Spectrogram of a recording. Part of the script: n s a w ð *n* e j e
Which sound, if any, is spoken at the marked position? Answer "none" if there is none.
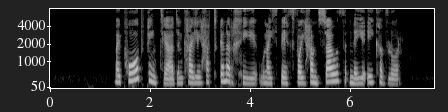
n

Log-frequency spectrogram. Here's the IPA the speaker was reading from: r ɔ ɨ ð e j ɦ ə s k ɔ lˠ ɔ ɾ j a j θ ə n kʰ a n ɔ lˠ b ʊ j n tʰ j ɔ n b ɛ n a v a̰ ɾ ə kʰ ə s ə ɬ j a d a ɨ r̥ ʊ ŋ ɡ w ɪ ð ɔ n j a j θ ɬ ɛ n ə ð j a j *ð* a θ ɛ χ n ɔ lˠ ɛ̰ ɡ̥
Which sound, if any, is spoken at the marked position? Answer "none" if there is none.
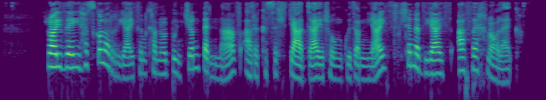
θ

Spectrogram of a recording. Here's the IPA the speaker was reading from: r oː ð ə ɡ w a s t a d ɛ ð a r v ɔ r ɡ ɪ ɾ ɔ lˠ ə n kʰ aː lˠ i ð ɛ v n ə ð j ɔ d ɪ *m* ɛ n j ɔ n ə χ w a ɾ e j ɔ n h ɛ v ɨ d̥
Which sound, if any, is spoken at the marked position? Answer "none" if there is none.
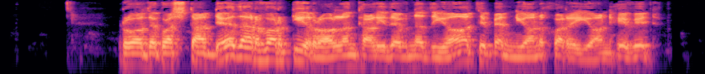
b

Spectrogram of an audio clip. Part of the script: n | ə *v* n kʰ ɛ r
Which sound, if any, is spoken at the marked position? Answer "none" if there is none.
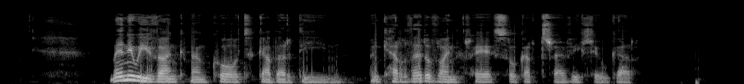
none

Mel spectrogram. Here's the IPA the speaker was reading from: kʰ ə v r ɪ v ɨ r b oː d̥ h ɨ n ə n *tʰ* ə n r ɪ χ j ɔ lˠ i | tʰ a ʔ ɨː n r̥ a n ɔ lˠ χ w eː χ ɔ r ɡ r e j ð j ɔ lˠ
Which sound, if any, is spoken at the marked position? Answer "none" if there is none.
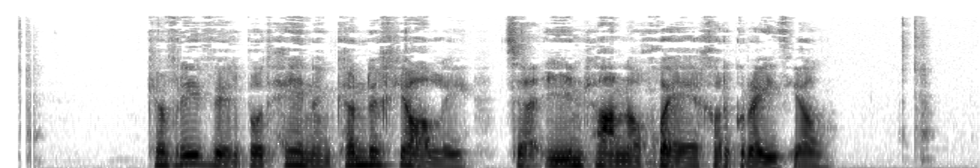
kʰ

